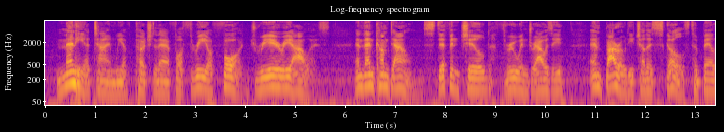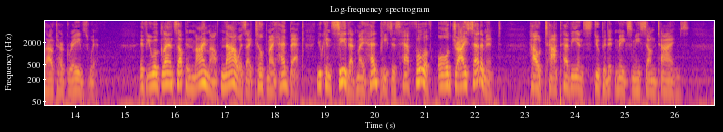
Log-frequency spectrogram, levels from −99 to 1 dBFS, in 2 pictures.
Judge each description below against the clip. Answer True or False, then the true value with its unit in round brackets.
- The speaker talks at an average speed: True (160 wpm)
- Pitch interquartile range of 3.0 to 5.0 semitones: False (5.6 semitones)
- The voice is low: True (110 Hz)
